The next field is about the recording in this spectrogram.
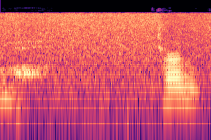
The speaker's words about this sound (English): Turn off the static, Kyle.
